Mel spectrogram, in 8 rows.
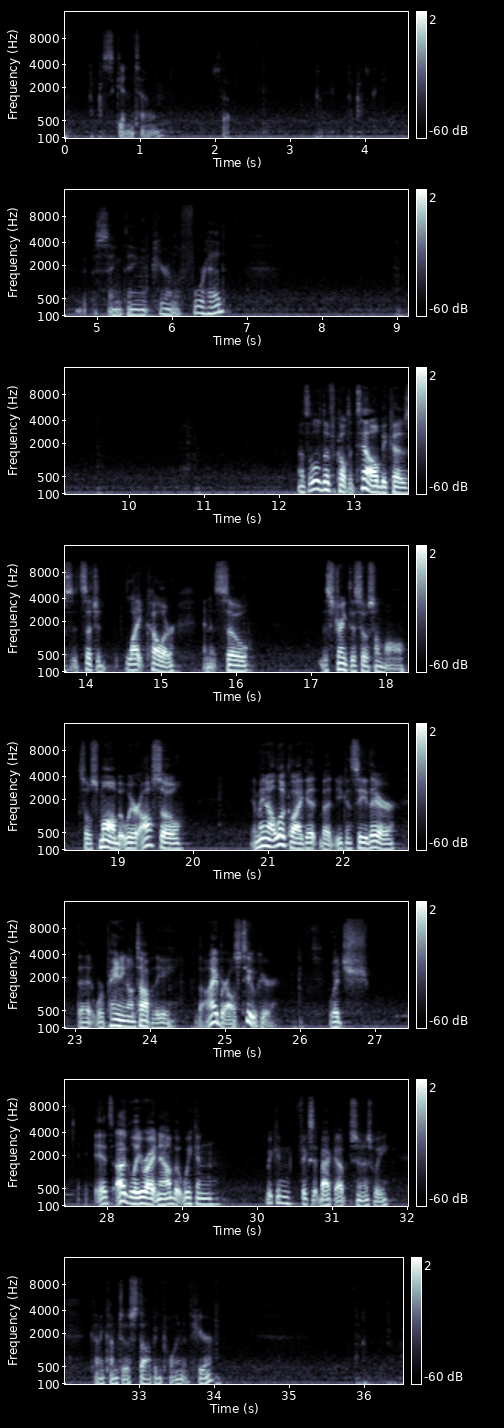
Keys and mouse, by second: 4.5 middle click, 5.1-9.9 drag, 9.2 middle click, 9.9 middle click, 10.5-11.7 drag, 10.7 middle click, 11.7-12.8 middle drag, 13.9-17.6 middle drag, 20.9-22.7 drag, 24.7-27.8 middle drag, 25.5-31.7 drag, 28.9-32.7 middle drag, 31.9-35.3 drag, 34.2-36.5 middle drag.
